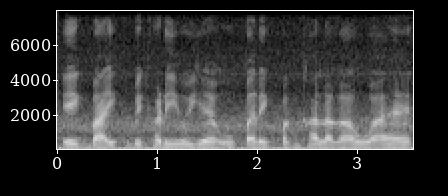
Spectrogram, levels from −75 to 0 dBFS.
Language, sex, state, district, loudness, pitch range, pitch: Hindi, female, Haryana, Jhajjar, -18 LUFS, 160-170 Hz, 165 Hz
